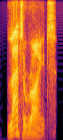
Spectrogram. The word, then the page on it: laterite: British English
